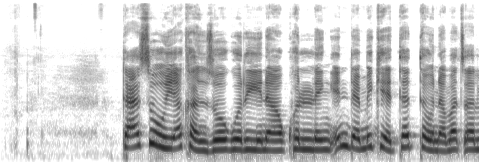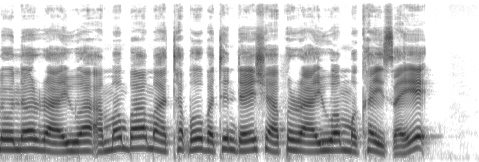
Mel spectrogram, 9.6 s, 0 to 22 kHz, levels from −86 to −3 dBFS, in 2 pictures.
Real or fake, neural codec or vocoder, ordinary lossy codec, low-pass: real; none; none; none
